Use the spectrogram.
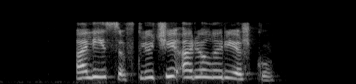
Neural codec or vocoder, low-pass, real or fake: vocoder, 22.05 kHz, 80 mel bands, WaveNeXt; 7.2 kHz; fake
